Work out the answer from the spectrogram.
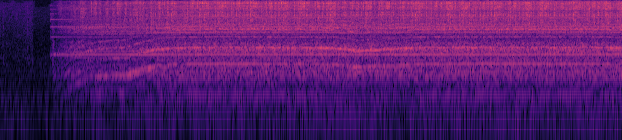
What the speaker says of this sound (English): I'm going to drill a pilot hole there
